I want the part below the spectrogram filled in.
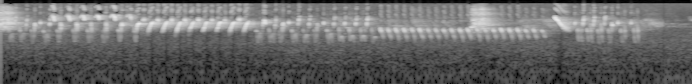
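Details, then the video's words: Gloster canary song with rapid high trills dropping to a long, steady lower trill of even notes, then short brighter flourishes. "CANARIO GLOSTER - Descargate el audio para tu canario."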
